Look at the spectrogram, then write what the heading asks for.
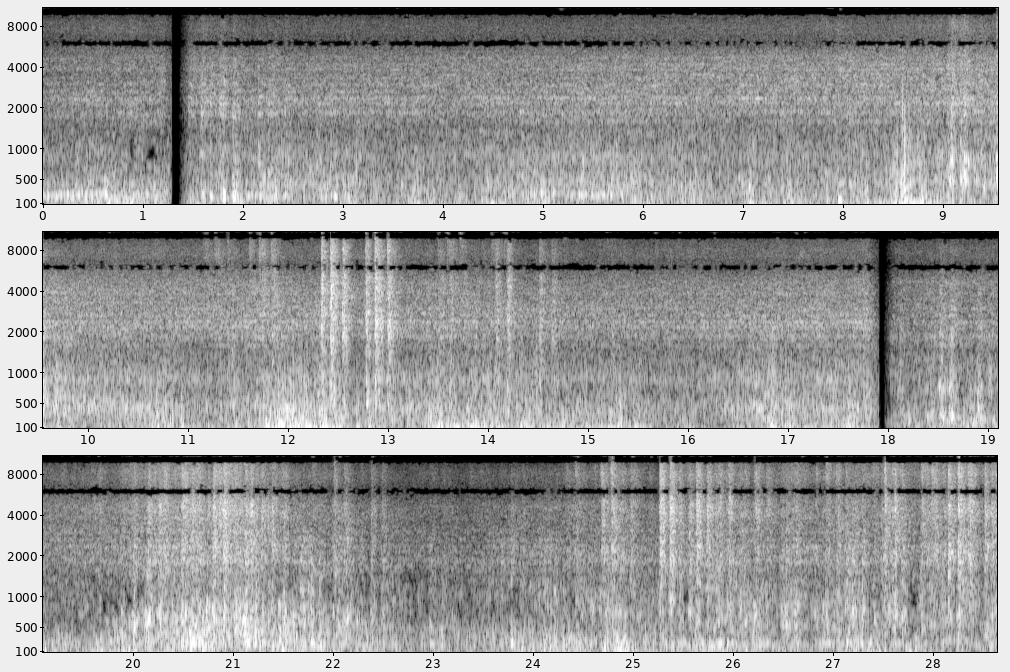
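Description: Shramjeevi Express sleeper coaches running on the rails as the train pulls out, wheels clattering over the rail joints with rushing air noise. The sound cuts out for an instant twice, about a second in and again near the middle.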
